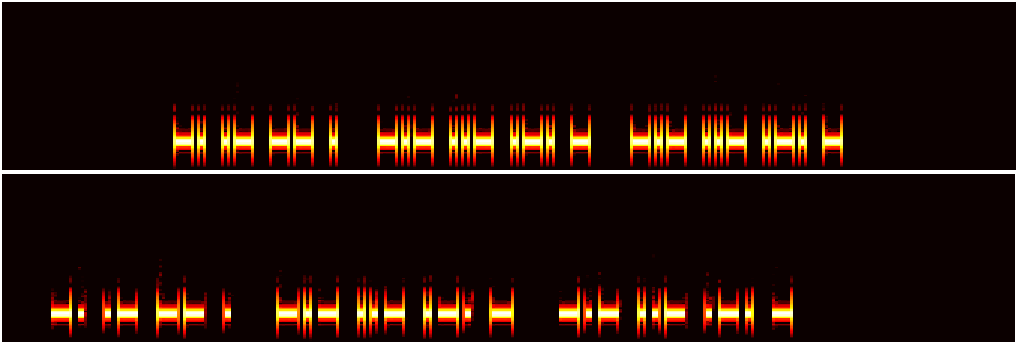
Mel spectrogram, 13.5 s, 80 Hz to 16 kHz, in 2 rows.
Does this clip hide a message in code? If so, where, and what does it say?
Yes: Morse code from 1.2 to 12.0 s, heard as a keyed tone, about 29 wpm, 700 Hz. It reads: NAME KURT KURT NAME KURT KURT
